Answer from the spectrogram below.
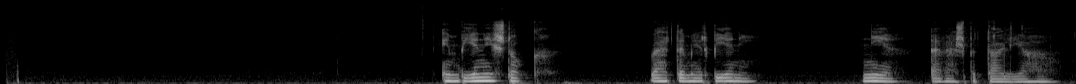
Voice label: Berndeutsch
